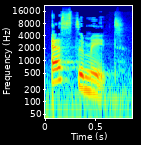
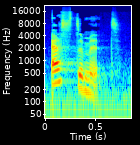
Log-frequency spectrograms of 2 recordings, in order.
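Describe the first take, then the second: First: The last syllable is a full 'mate' sound. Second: The last syllable is a short, reduced 'mit'. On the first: It means to roughly calculate something. "동사" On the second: It names a rough calculation or quote. "명사"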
